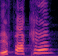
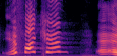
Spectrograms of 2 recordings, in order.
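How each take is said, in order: First: Jesus' incredulous question. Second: Drawn out, much higher, slow disbelief; slow mock-astonished echo; Jesus, incredulous. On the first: Retold or imitated. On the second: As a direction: stretch it like you can't believe he asked. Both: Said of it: "the tone of voice that he used".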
